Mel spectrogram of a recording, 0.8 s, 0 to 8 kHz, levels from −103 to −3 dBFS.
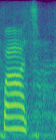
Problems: constant background noise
